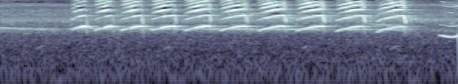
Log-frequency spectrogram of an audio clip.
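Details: Old wild-caught female laughingthrush, played to stimulate white-browed laughingthrushes, gives a rapid rolling series of about ten rising slurred whistles, roughly four per second, ending with one lower note.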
